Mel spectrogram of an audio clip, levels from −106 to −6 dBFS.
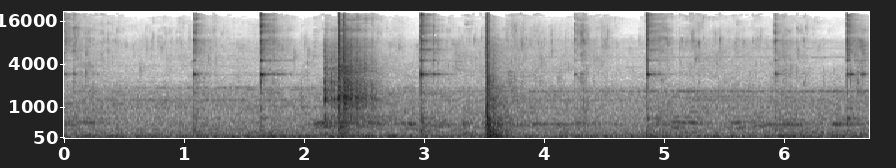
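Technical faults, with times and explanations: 2.29–2.33 s, 2.97 s, 3.52 s and 4.85 s, integer overflow: peaks driven about 6, 1, 5 and 4 dB past the integer limit wrapped to the opposite sign instead of being held, giving violent cracks harsher than clipping. The waveform shows samples flipping rail to rail, and the spectrogram shows full-band vertical streaks.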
